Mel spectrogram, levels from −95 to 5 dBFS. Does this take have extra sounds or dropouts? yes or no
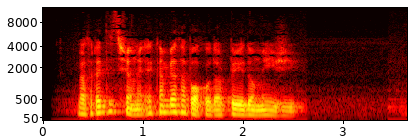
no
